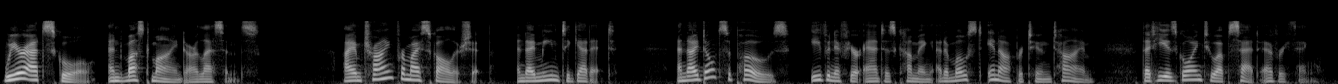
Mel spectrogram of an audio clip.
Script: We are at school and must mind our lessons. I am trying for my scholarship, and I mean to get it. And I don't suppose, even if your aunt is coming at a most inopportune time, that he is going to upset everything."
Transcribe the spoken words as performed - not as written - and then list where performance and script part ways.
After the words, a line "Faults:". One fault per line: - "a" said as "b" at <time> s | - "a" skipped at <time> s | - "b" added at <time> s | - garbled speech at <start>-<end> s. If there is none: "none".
We are at school and must mind our lessons. I am trying for my scholarship, and I mean to get it. And I don't suppose, even if your aunt is coming at a most inopportune time, that he is going to upset everything."
Faults:
none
